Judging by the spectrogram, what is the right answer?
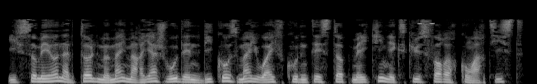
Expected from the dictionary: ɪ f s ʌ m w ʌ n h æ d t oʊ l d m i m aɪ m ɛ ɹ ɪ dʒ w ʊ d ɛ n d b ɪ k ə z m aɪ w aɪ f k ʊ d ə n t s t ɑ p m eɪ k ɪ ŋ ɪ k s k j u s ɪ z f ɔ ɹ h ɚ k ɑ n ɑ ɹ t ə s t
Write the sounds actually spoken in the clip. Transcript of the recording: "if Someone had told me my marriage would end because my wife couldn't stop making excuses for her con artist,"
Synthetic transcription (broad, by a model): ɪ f s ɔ m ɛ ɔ n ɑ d t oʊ l d m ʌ m aɪ m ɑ ɹ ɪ ʒ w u d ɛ n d b ɪ k ə z m aɪ w aɪ f k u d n t s t ɑ p m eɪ k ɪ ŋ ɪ k s k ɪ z f ɔ ɹ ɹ k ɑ ɑ ɹ t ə s t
